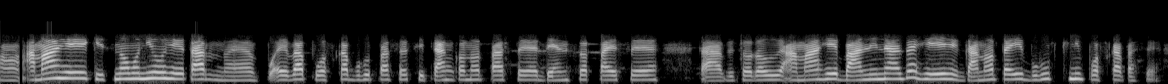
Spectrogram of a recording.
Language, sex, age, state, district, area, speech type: Assamese, female, 30-45, Assam, Dhemaji, rural, conversation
